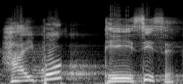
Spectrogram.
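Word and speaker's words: hypothesis: हाइपोथेसिस क्या लिखा गया हाइपोथेसिस एच Y high P ओ से पो टी एच ई से पढ़ेंगे थे एस आई एस से पढ़ेंगे सीस तो लिखा गया बच्चों हाइपोथेसिस ठीक ठीक है?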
